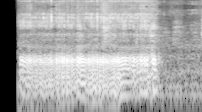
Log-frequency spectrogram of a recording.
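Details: Pekingese dog snoring while asleep at home: a loud, rough, rattling low snore held for about one and a half seconds, then fading to quieter breathing.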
